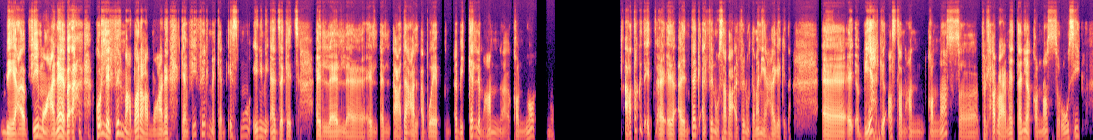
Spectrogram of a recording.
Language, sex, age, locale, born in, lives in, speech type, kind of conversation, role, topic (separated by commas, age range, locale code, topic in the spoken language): Arabic, male, 40-44, ar-EG, Egypt, Egypt, conversation, podcast, guest, إيه اللي بيخلّي نهاية فيلم تبقى مُرضية؟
